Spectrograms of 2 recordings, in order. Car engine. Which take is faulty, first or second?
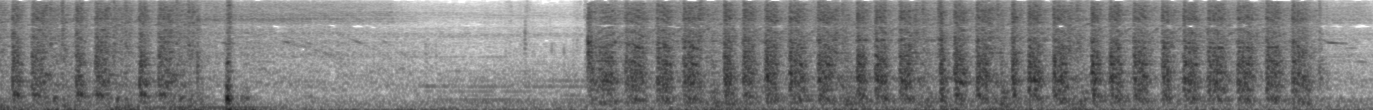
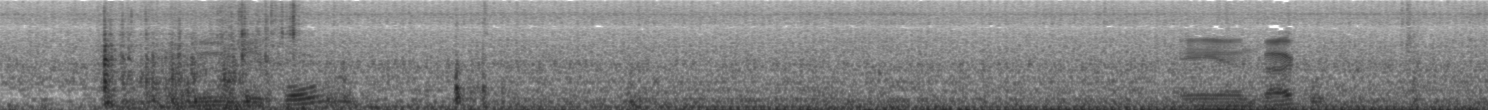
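first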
